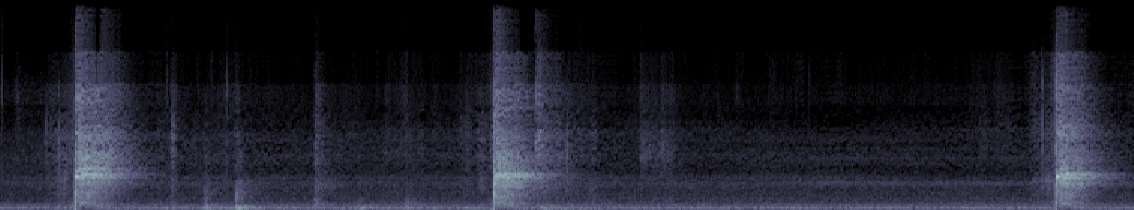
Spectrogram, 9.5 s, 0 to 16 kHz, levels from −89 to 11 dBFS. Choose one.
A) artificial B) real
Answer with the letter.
B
